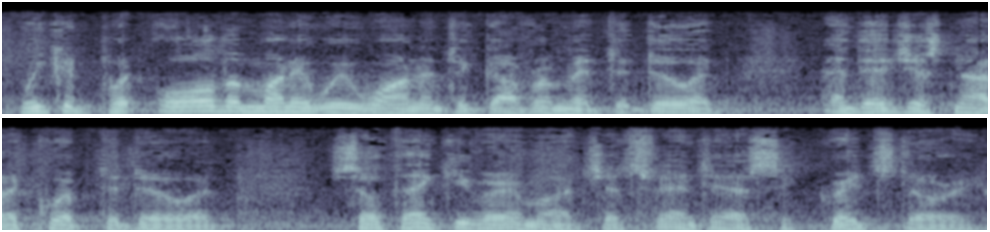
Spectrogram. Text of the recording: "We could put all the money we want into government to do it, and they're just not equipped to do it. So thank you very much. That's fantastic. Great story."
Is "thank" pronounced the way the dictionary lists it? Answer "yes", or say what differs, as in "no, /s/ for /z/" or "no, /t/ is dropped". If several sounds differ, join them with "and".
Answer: yes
